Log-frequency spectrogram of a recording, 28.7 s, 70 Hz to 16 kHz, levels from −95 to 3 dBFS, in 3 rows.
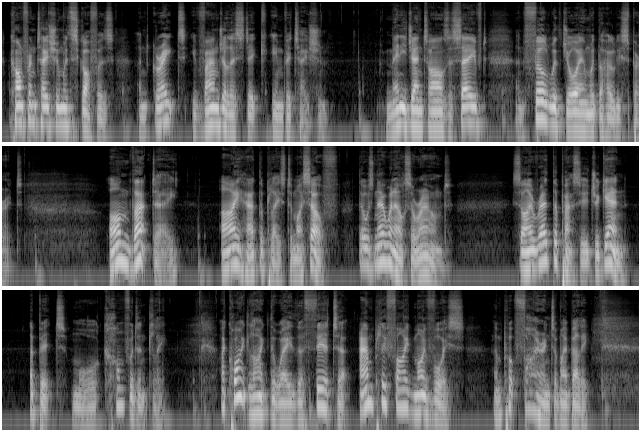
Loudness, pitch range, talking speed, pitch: -25 LUFS, 90-135 Hz, 130 wpm, 100 Hz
